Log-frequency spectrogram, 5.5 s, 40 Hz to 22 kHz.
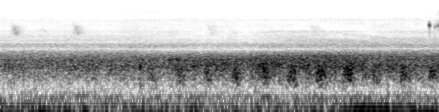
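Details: Early fetal heartbeat at 8 weeks 2 days of pregnancy on a home fetal Doppler: rapid, soft whooshing pulses, about 170 a minute, under steady static.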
